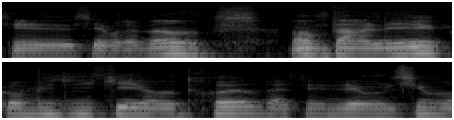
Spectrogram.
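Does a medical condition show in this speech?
Yes: dystonia; articulation difficulties.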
